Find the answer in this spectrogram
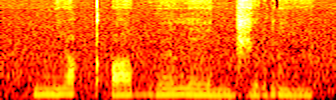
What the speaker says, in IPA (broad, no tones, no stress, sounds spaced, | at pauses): n i qʼ ə b ø l e n d͡ʒ ɛ r i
